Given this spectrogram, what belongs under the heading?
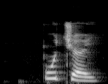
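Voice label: "пучӧй", Komi, female; kpv audio dict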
